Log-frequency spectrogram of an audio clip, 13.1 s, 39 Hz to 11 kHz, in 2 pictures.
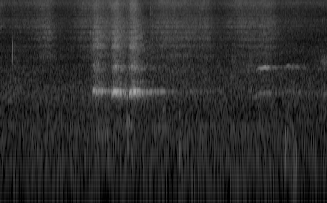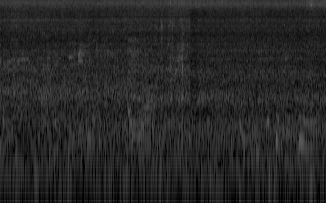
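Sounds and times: steam locomotive whistle: 0:01.7 - 0:04.2, 0:04.9 - 0:05.7.

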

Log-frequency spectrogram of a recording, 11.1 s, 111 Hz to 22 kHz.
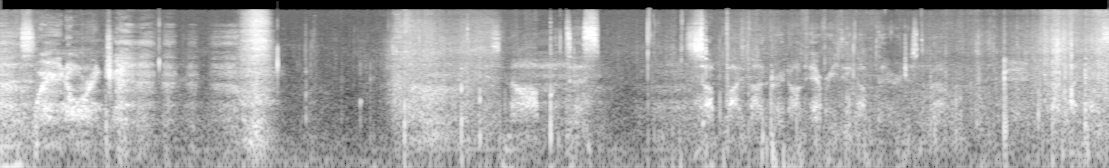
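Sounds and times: man whispering: 0:00.0 - 0:01.6, 0:04.8 - 0:11.0.

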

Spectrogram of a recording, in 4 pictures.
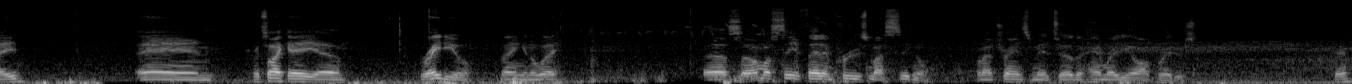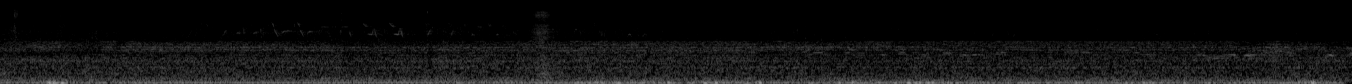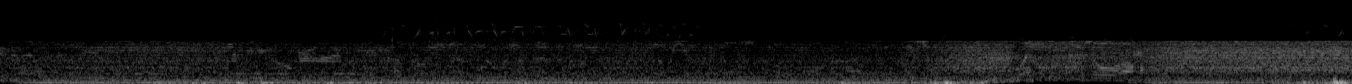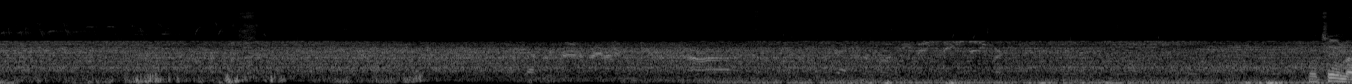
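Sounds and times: wind rumble on microphone: 0:00.0 - 0:01.1, 0:03.2 - 0:08.6, 0:11.2 - 0:34.2, 0:35.3 - 0:37.3, 0:38.7 - 0:46.7
radio receiver hiss: 0:00.0 - 0:54.0
faint garbled voices: 0:05.9 - 0:54.0.

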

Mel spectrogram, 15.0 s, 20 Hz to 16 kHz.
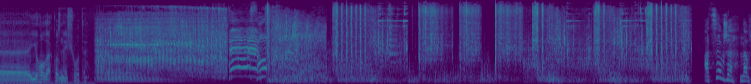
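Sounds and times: helicopter flying: 0:01.9 - 0:04.6
person shouting: 0:04.6 - 0:05.8
automatic gunfire bursts: 0:06.6 - 0:13.8.

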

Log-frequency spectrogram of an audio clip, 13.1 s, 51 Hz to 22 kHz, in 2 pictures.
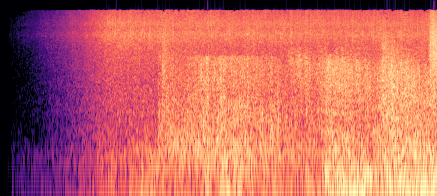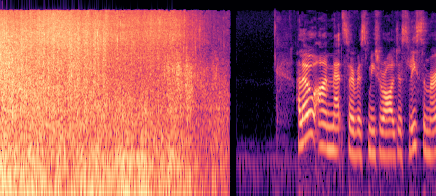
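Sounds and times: heavy rain: 0:00.6 - 0:10.0
thunder rumbling: 0:01.0 - 0:10.0.

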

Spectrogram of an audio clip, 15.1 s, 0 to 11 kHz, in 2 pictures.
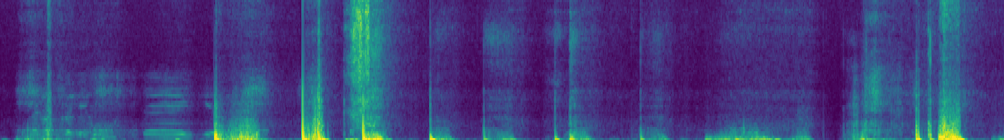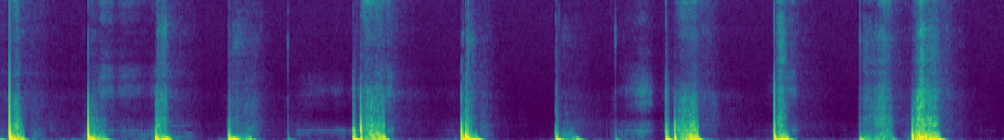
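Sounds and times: loud thumps on microphone: 0:01.6 - 0:04.4.

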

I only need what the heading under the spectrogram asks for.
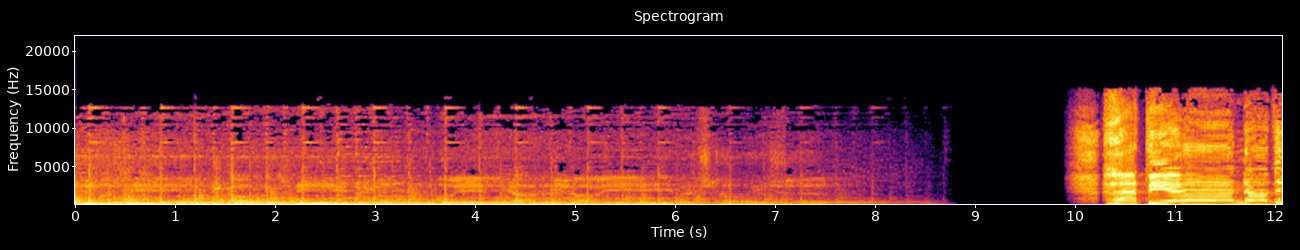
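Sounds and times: chanted vocal line: 0:00.0 - 0:08.1.

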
